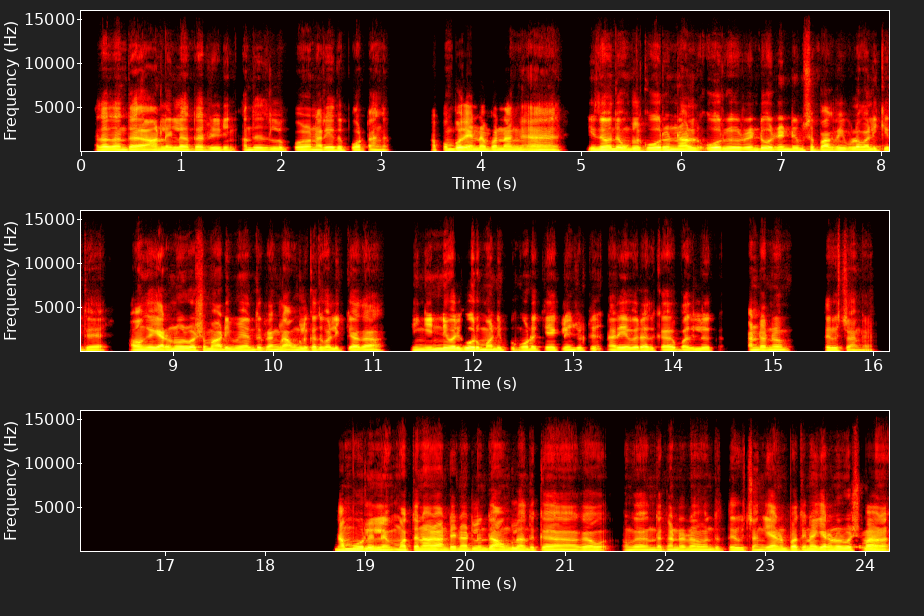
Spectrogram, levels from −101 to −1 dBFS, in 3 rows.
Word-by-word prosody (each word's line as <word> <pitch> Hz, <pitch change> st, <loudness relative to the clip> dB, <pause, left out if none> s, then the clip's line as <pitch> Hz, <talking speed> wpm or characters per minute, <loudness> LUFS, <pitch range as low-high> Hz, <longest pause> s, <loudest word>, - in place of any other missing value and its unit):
அதாவது 110 Hz, 0 st, +2 dB
அந்த 105 Hz, 0 st, +1 dB, 0.2 s
ஆன்லைன்ல 115 Hz, -1 st, +1 dB
அந்த 105 Hz, -, 0 dB
ரீடிங் 115 Hz, +1 st, -3 dB
அந்த 110 Hz, 0 st, -1 dB
இதில 110 Hz, +1 st, -2 dB
போன 110 Hz, 0 st, +1 dB
நெறைய 115 Hz, +2 st, +2 dB
இது 125 Hz, -, 0 dB
போட்டாங்க. 95 Hz, -3 st, -3 dB, 0.5 s
அப்பம்போது 140 Hz, +4 st, +2 dB
என்ன 135 Hz, -, +1 dB
பண்னாங்க. 120 Hz, +3 st, 0 dB, 0.7 s
இது 120 Hz, -, +2 dB
வந்து 145 Hz, +3 st, +3 dB
உங்களுக்கு 120 Hz, -3 st, -1 dB
1 120 Hz, +2 st, +4 dB
நாள் 135 Hz, +3 st, +3 dB, 0.2 s
ஒரு 115 Hz, +1 st, +4 dB, 0.2 s
2 125 Hz, +4 st, +1 dB
ஒரு 115 Hz, -, +1 dB
2 120 Hz, +4 st, -1 dB
நிமிஷம் 135 Hz, +1 st, -4 dB
பார்க்கவே 125 Hz, +2 st, +1 dB
இவ்வளோ 110 Hz, -2 st, 0 dB
வலிக்கிதே. 110 Hz, -3 st, -2 dB, 0.4 s
அவங்க 115 Hz, +1 st, +2 dB
200 125 Hz, +4 st, +2 dB
வருஷமா 135 Hz, +3 st, 0 dB
அடிமையா 125 Hz, +2 st, 0 dB
இருந்திருக்கிறாங்களே! 110 Hz, -1 st, -1 dB
அவங்களுக்கு 110 Hz, +2 st, -1 dB
அது 100 Hz, -, 0 dB
வலிக்காதா? 105 Hz, -1 st, 0 dB, 0.4 s
நீங்க 120 Hz, -1 st, 0 dB
இன்னி 140 Hz, +2 st, +4 dB
வரைக்கும் 135 Hz, -2 st, +5 dB
ஒரு 110 Hz, -, +3 dB
மன்னிப்பு 135 Hz, +5 st, -2 dB
கூட 130 Hz, 0 st, +1 dB
கேட்கல்லன்னு 110 Hz, -2 st, -1 dB
சொல்லிட்டு 105 Hz, -, -7 dB
நெறைய 110 Hz, +1 st, +3 dB
பேர் 115 Hz, -, +2 dB
அதுக்காக 100 Hz, +2 st, -1 dB
பதில் 105 Hz, +1 st, -1 dB, 0.4 s
கண்டனம் 110 Hz, -2 st, -1 dB, 0.4 s
தெரிவிச்சாங்க. 100 Hz, -4 st, -4 dB, 2.7 s
நம்ப 140 Hz, +6 st, +3 dB
ஊருல 155 Hz, -4 st, +3 dB
இல்ல. 100 Hz, -3 st, +3 dB
மத்த 105 Hz, +7 st, 0 dB
நாடு 130 Hz, 0 st, +4 dB
அண்டை 125 Hz, +2 st, 0 dB
நாட்டுல 125 Hz, 0 st, 0 dB
இருந்து 135 Hz, +3 st, +1 dB
அவுங்களும் 135 Hz, +5 st, +1 dB
அதுக்காக 110 Hz, 0 st, -1 dB
வ 110 Hz, -, 0 dB, 0.5 s
அந்த 100 Hz, 0 st, -2 dB
கண்டனம் 120 Hz, +2 st, 0 dB
வந்து 120 Hz, +3 st, -4 dB
தெரிவிச்சாங்க. 105 Hz, +1 st, -2 dB
ஏன்னு 140 Hz, +1 st, -1 dB
பாத்தீங்கன்னா 130 Hz, 0 st, +1 dB
200 130 Hz, +3 st, +2 dB
வருஷமா 150 Hz, +3 st, +1 dB
115 Hz, 170 wpm, -24 LUFS, 105-130 Hz, 2.7 s, வரைக்கும்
